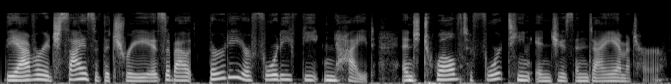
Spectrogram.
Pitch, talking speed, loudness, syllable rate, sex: 195 Hz, 190 wpm, -19 LUFS, 5.2 syllables/s, female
